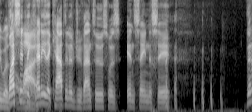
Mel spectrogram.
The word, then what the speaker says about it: Juventus: that that's how you say it bro you guys don't watch ball it's Juventus Juventus you're putting so much stink on Juventus what was the what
